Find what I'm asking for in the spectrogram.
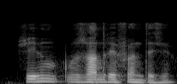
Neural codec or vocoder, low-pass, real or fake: codec, 16 kHz, 0.9 kbps, LongCat-Audio-Codec; 7.2 kHz; fake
